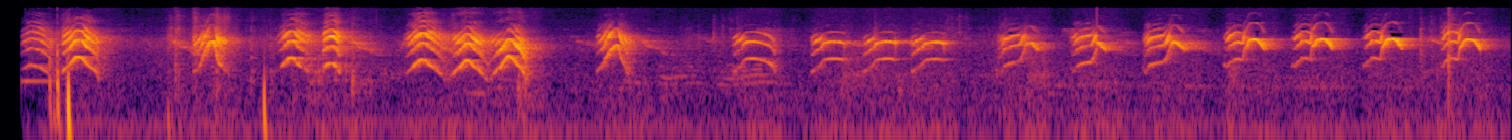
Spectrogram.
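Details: Black-naped oriole singing a medley that mimics oriental magpie-robin and an ambulance siren: bright ringing harmonic notes, some rising, others falling, in short bursts, then a steady series of paired chirps about twice a second.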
